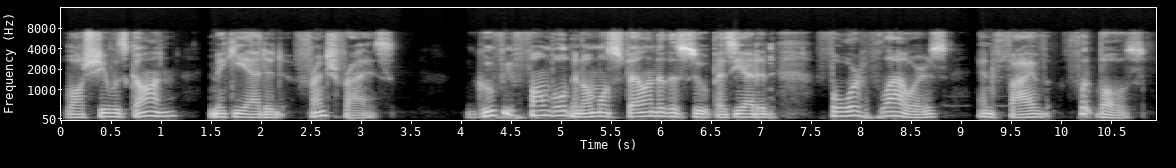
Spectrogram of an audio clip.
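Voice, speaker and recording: A man's voice: fairly low pitch, takes it slowly, dull audio. A man narrating a children's picture book aloud, leaning emphatically on key words. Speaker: storybook reader.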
